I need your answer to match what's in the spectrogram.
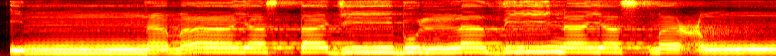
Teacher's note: Nun yang bertasdid gunnah musyaddadah kita dengungkan selama 3 harokat.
